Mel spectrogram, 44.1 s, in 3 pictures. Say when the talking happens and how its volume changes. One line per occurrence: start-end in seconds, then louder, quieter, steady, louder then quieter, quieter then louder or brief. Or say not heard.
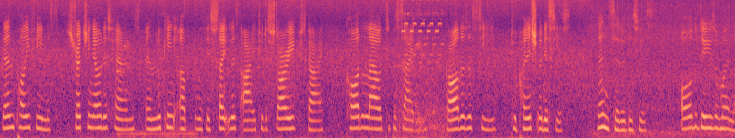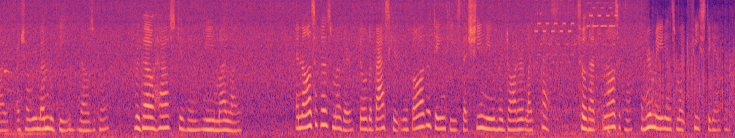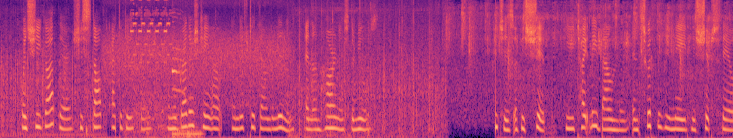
0.1-19.6 steady
20.6-37.0 steady
39.3-44.0 steady.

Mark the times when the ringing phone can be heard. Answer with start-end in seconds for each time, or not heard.
7.8-9.1, 25.2-27.1, 31.8-33.0.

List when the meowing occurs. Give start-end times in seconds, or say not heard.
2.3-4.0, 14.8-15.4, 32.8-33.5.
